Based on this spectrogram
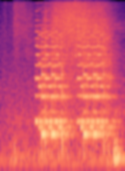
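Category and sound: signal or alarm, telephone ringing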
